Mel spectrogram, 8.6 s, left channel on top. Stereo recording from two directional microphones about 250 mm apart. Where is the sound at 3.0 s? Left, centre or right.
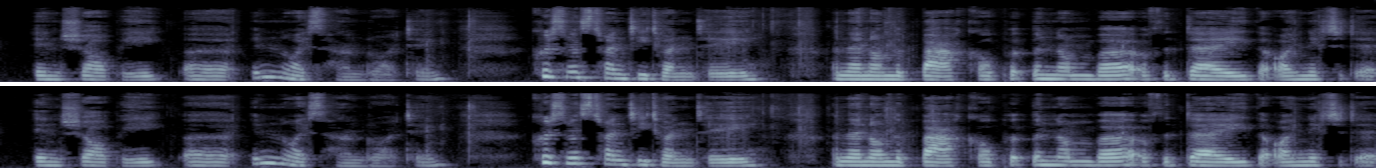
Right.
